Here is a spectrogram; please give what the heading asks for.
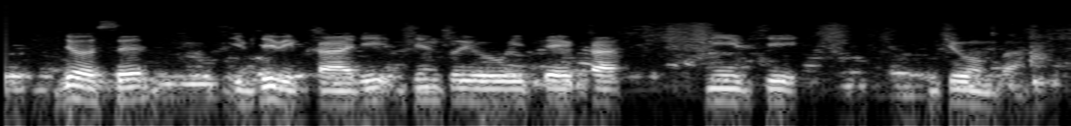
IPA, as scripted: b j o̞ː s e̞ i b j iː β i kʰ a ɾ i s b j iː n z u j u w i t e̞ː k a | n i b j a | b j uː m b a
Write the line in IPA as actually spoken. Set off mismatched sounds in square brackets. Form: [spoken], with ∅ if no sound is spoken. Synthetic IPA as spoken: b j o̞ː s e̞ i b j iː β i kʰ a ɾ i [∅] b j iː n z u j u w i t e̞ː k a | n i b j [i] | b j uː m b a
